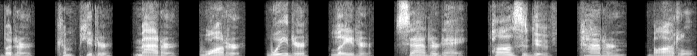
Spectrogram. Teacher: your tongue needs to Flap up to the bottom Ridge of your upper gums this is the same position as the plosive or American te sound however in this case all you need to do is flap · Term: soft D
